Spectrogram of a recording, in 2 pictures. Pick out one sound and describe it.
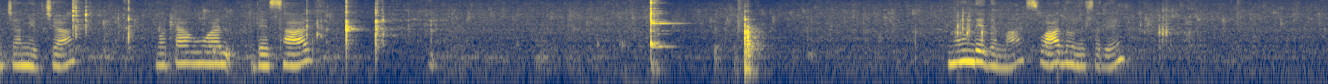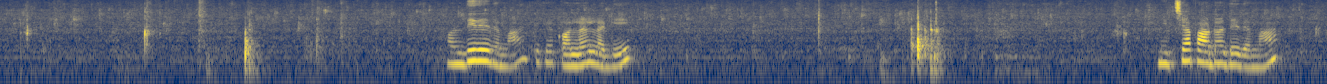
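A metal spoon clinks against a steel bowl.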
